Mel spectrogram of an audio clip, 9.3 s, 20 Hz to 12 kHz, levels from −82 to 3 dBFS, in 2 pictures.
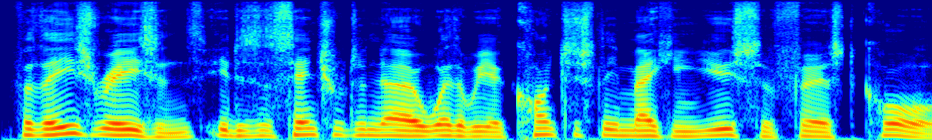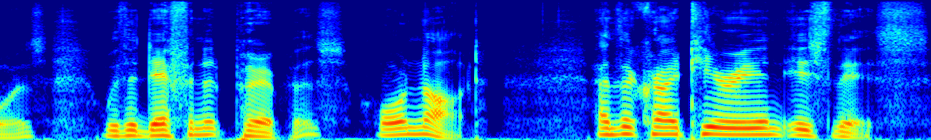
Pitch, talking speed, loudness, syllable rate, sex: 130 Hz, 180 wpm, -18 LUFS, 5.6 syllables/s, male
